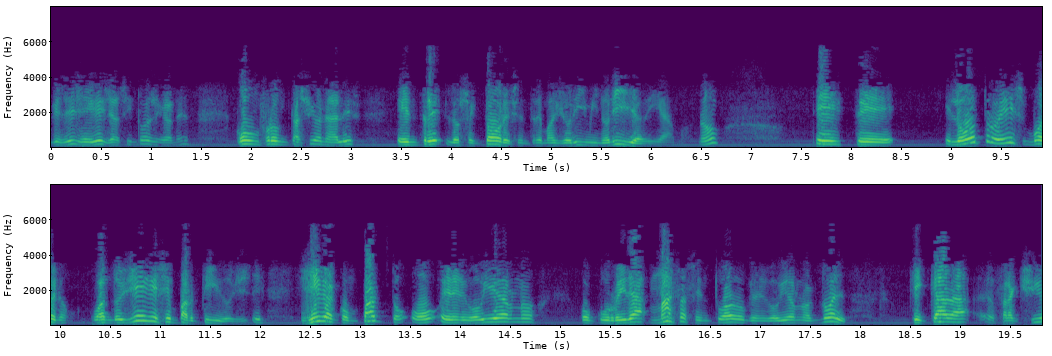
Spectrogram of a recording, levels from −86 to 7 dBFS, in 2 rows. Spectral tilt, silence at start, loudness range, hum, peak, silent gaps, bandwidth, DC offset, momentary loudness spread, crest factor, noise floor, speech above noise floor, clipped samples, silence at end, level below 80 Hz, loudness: -8.5 dB/octave; 0 s; 3 LU; none; -6 dBFS; none; 5.8 kHz; under 0.1%; 13 LU; 16 dB; -54 dBFS; 32 dB; under 0.1%; 0 s; -56 dBFS; -22 LUFS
